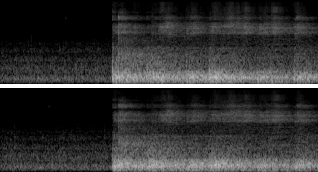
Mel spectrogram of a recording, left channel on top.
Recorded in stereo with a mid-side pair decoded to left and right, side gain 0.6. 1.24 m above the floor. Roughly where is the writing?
Ahead left.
